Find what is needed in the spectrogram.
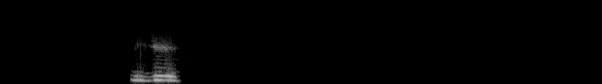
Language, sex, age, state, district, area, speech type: Dogri, female, 30-45, Jammu and Kashmir, Reasi, urban, conversation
